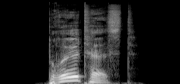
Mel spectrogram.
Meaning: inflection of brüllen: 1. second-person singular preterite 2. second-person singular subjunctive II
- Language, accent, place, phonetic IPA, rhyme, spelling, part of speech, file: German, Germany, Berlin, [ˈbʁʏltəst], -ʏltəst, brülltest, verb, De-brülltest.ogg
